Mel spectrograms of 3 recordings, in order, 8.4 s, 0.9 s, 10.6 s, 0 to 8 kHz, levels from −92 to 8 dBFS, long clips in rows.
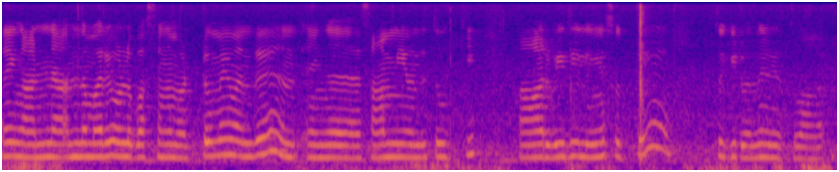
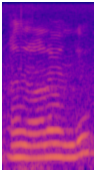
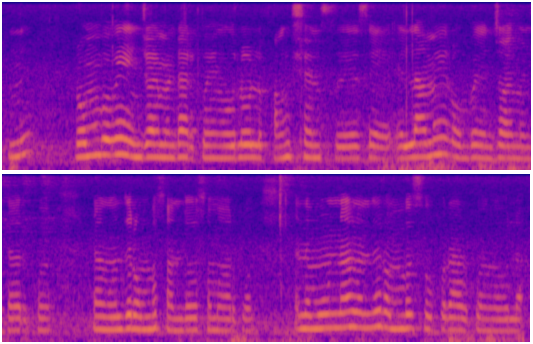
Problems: none marked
